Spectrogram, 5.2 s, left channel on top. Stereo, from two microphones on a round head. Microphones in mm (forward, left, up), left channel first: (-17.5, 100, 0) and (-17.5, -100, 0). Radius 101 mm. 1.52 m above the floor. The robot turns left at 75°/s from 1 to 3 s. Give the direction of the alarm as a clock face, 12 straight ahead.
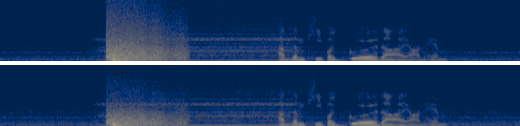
9 o'clock.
